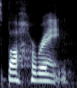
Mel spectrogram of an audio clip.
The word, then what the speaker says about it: Bahrain: She mispronounced Bahrain. – How'd she pronounce it? – Bahrain? It's Bahrain.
